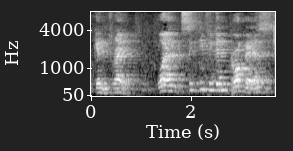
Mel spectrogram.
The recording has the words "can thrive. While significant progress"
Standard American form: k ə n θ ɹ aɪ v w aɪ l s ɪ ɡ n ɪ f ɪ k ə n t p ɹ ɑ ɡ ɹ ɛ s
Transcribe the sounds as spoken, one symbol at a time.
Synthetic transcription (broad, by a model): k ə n t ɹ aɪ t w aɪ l s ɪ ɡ n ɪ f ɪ k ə n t p ɹ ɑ ɡ ɹ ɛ s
